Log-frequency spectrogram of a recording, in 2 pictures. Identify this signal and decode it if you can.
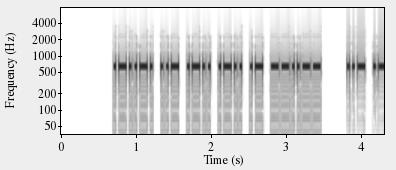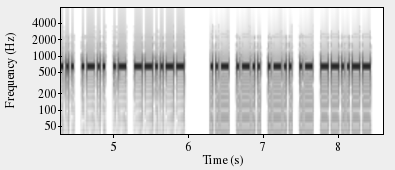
Morse code, heard as a keyed tone, about 34 wpm, 650 Hz. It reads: "ULLA, ULLA, ULLA,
